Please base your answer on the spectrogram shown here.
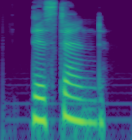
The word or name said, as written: distend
